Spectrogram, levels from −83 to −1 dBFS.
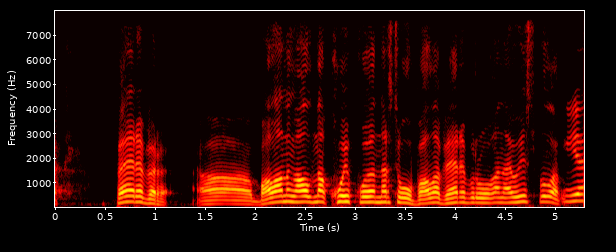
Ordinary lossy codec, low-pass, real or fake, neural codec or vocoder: none; none; fake; codec, 16 kHz, 4 kbps, X-Codec, WavLM features, trained on Multilingual LibriSpeech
